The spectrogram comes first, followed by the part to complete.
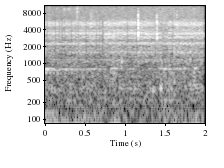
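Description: Quiet steady room hiss with a few faint small ticks.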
